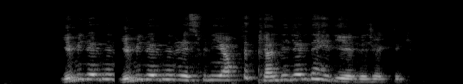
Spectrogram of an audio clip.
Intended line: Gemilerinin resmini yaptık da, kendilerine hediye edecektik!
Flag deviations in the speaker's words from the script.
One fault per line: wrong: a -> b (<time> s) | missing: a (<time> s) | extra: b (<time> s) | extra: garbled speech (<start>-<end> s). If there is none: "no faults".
extra: gemilerinin (1.2 s)
missing: da (2.6 s)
